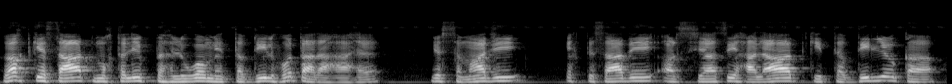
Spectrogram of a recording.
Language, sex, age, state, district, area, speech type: Urdu, male, 30-45, Bihar, Darbhanga, urban, spontaneous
